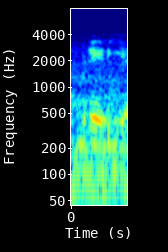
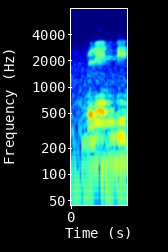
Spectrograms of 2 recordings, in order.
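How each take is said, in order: First: ब्रेडी said with no n, bray-dee; correct pronunciation. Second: ब्रेंडी said with an added n sound, bren-dee; the mistaken ब्रेंडी with a nasal n before the d; wrong pronunciation. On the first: Teacher giving students the right form, ब्रेडी without an n. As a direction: clean ब्रेडी, straight from e to d. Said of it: "ब्रेडी है". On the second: Teacher warning students off the wrong word, ब्रेंडी with an n. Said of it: "ब्रेंडी नहीं है भैया". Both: Shown as a demonstration.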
